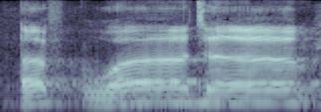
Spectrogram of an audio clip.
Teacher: جیم دو زبر جن آخری حرف پر اگر وقف کریں گے اس کے اوپر دو زبر کی تنوین ہوگی تو وہاں ایک زبر اور ایک الف کر کے پڑھیں گے. افواجن وقفن میں پڑھیں گے افواجا.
